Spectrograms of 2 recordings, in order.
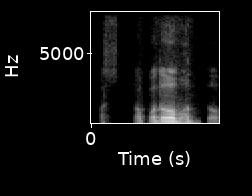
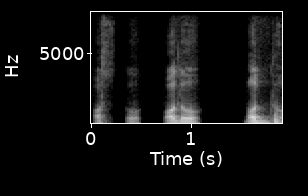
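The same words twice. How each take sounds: First: হস্তপদবদ্ধ drawn out slowly as one whole word; slow careful word. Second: হস্ত, পদ, বদ্ধ broken into separate parts with pauses; split into parts. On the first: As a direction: stretch হস্তপদবদ্ধ out slowly, every sound clear. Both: Shown as a demonstration. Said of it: "এটা হলো সংস্কৃতি ভাষা".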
